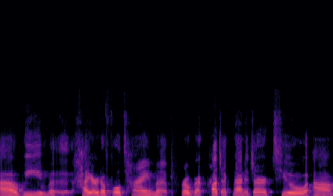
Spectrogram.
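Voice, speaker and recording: A woman's fairly high, ordinary speaking voice at a fairly slow pace, over a quiet background. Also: ordinary pitch variation. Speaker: state workforce agency staff presenter. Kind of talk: board meeting presentation. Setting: in-person and virtual meeting.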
